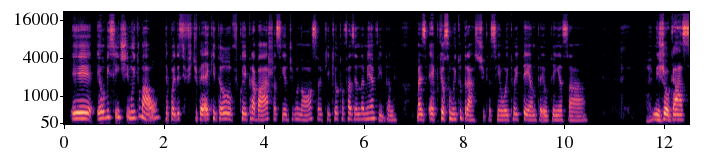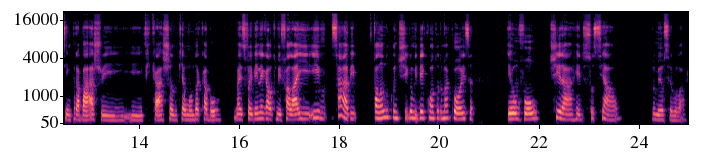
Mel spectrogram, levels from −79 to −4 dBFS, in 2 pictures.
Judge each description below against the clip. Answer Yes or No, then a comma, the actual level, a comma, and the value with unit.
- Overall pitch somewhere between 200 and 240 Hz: No, high, 190 Hz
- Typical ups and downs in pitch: Yes, average, 3.7 semitones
